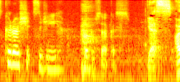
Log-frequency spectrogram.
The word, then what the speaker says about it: Kuroshitsuji: It's Kuroshitsuji, Book of Circus. Yes, I know nothing about this. It's black shit Suji. It's Black Butler. I'm waving hand cream around. I'm going to put that down. Kuroshitsuji Book of Circus, which takes place in the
